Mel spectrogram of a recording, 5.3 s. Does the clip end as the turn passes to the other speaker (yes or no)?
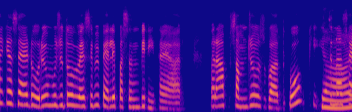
yes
